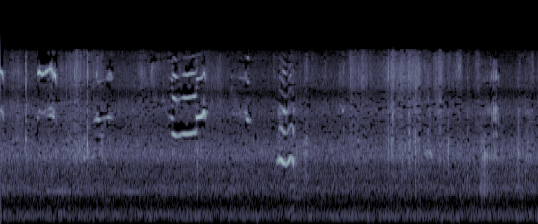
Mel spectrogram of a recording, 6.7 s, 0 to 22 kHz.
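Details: Bald eagle juveniles on the NCTC nest on June 29, 2021, scuffling and sharing eel and fish deliveries. Thin, high whistled notes with a few short squeals, mostly around two seconds in, over steady background hiss.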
